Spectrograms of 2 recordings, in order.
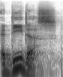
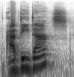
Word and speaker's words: Adidas: around here and like Americans and maybe other people call it Adidas so I guess it depends where you're from I wonder how you guys pronounce it do you pronounce it like a DDoS like you know like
